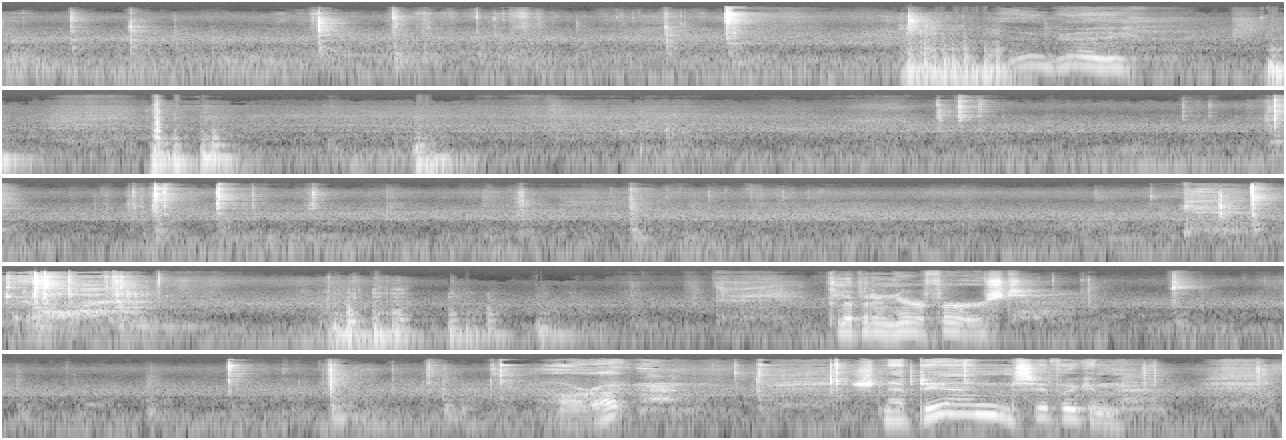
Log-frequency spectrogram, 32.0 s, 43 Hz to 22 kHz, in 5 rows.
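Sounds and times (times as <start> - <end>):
mower parts thumping: 4.4 - 5.2, 6.2 - 7.8, 8.4 - 8.9, 20.8 - 22.2.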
